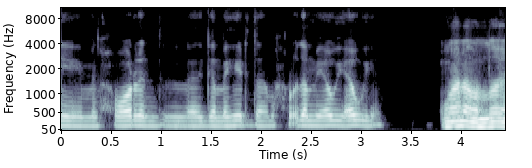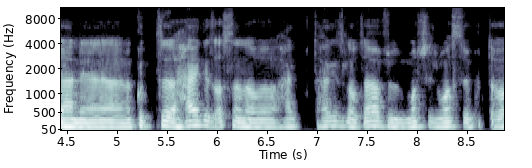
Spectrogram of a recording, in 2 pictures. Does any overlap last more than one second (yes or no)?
no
